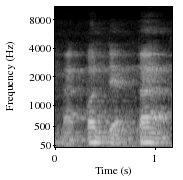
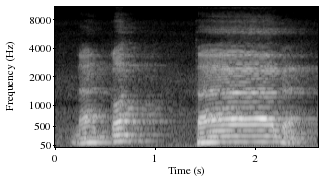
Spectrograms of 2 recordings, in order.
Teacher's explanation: Langsung dimasukkan huruf dal itu kepada huruf ta, diidghamkan.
